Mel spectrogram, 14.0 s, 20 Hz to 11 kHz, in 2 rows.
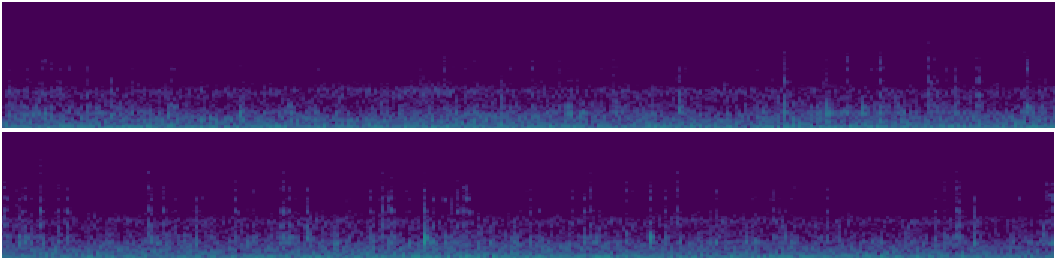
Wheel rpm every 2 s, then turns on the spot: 0, 0, 0, 0, 0, 0, 20.
none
